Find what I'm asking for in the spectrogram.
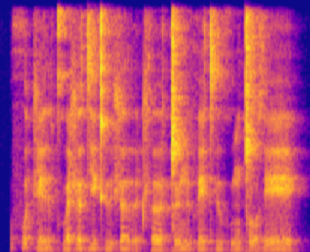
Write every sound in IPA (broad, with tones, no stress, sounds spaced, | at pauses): f o˥˩ t͡ʃ e˩˥ r kʷʰ æ˧˩˧ ʃ əː˥˩ tʲ e˥ kʰ ɨː˨˩ ʃ əː˥ r ə̰˩˥ t͡ʃʰ əː˨˩ ǀ ø˩˥ ŋ ɨ˨˩ f e˧˥˧ tʰ ɨ˥˩ xʷ ə˧˥˧ ŋ ǀ o˨˩ z eː˧˥˧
